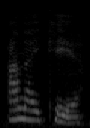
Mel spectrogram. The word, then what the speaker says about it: Anei Kē: It's our book about the weather, ane care.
